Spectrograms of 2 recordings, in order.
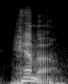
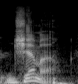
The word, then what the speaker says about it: Gemma: In Spanish that would be pronounced hemma. Okay. But because Americans don't, you know, don't always know how to say it properly, um they they would call her Gemma. Well, Gemma in Spanish means egg roll.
